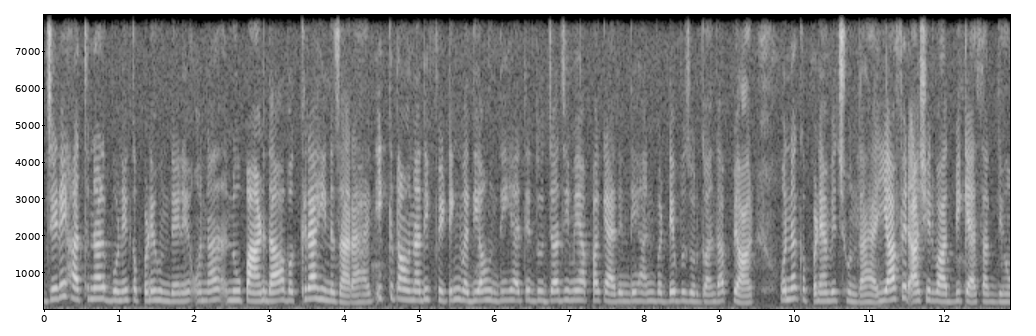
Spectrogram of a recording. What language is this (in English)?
Punjabi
